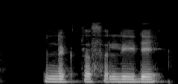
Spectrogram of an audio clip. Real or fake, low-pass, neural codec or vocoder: real; 7.2 kHz; none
